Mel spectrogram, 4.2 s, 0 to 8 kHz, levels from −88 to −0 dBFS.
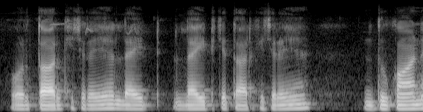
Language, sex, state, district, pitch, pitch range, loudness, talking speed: Hindi, male, Uttar Pradesh, Shamli, 100 Hz, 95-105 Hz, -20 LUFS, 200 wpm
